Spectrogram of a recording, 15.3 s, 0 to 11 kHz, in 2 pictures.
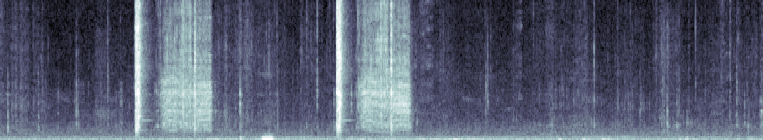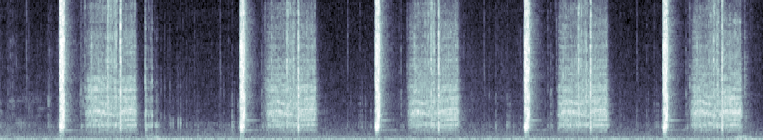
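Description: Hanimex 35 MAF compact film camera's shutter clicking, each click followed by a short rasp of the film advance being wound on, six times over, with a pause of a few seconds after the second. The shutter still fires, though a part has come loose from it.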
